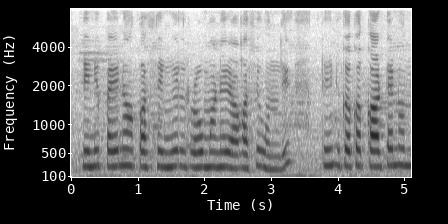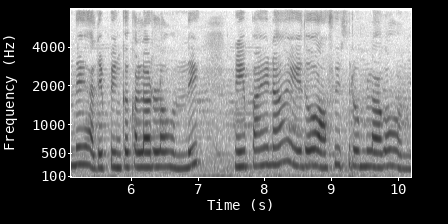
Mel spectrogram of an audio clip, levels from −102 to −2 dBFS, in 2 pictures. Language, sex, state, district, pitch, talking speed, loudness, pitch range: Telugu, female, Karnataka, Gulbarga, 270 Hz, 130 wpm, -29 LUFS, 255-280 Hz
